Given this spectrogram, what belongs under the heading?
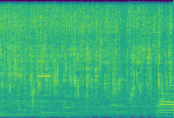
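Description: Egg frying in a pan alongside onion, a steady close sizzle and crackle running throughout with light clinks near the end and no talking.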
